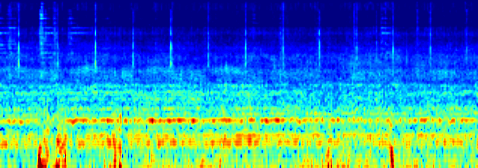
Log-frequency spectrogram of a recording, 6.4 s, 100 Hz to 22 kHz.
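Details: Specialized Turbo Tero 5.0 e-bike: sharp light ticks about twice a second over steady motor hum from rear wheel; disappears when rear tire pressure is very low; dealer could not identify cause.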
